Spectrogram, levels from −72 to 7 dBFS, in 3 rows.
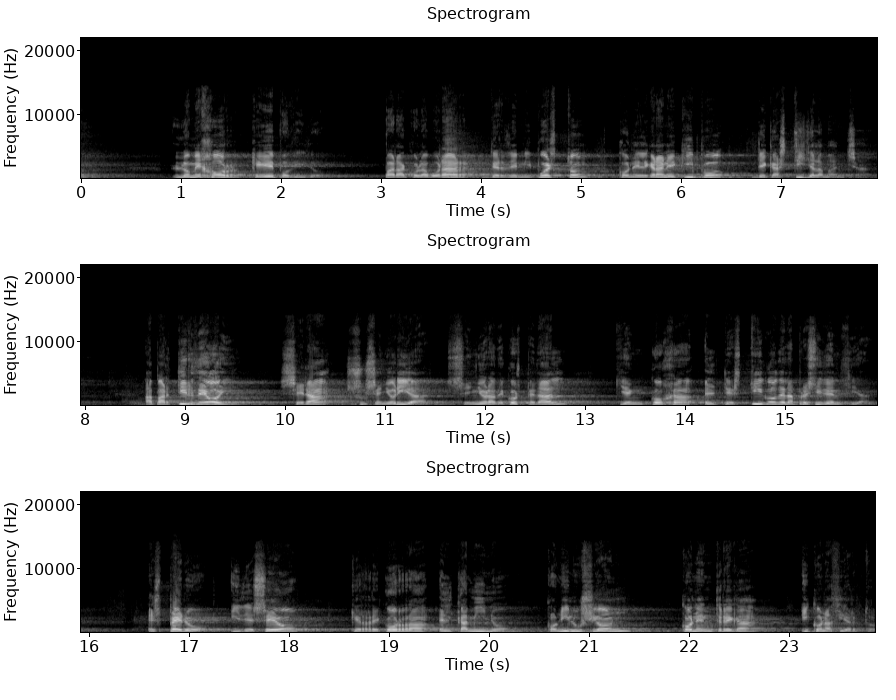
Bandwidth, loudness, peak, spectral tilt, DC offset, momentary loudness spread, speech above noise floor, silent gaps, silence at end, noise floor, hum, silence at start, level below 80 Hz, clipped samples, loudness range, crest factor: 14.5 kHz; -20 LUFS; -2 dBFS; -3.5 dB/octave; under 0.1%; 16 LU; 33 dB; none; 0 s; -53 dBFS; none; 0 s; -66 dBFS; under 0.1%; 3 LU; 20 dB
